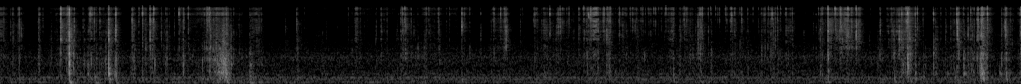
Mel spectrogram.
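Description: Crinkling plastic wrapper of a 1990s NBA trading card pack being torn open up close, with irregular crackling bursts and rustles throughout and no talking.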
